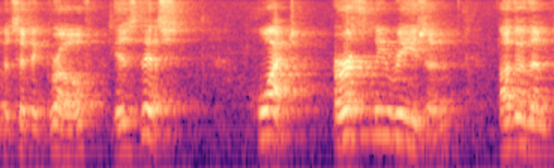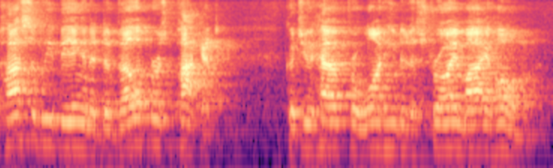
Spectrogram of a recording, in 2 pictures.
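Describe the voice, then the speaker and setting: A man with a fairly high voice talks at a moderate speed, and room echo can be heard around him. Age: 70s. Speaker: mobile home park resident. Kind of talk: testimony.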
